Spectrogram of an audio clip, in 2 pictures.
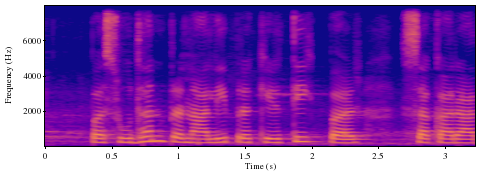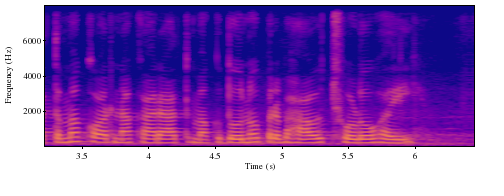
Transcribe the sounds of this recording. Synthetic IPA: pɐsuːd̪ʱənpɾənaːlipɾəkɾɪt̪ipɐɾ | sɐkaːɾaːt̪məkɔːɾnɐkaːɾaːt̪məkd̪oːnõpɾəbʱaːʋt͡ʃʰoːɽoɦɐiː

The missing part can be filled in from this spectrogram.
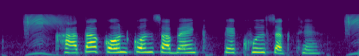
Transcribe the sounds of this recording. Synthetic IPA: kʰaːt̪akɔːnkɔːnsabɛ̃ːkːekʰuːlsɐkt̪ɛ̃

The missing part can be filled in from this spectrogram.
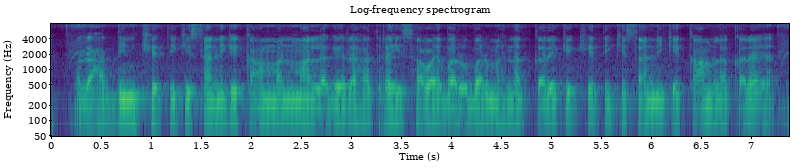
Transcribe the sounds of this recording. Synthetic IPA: ɾat̪̚d̪inkʰet̪ikɪsanikekamːənmãləɡeɾəɦət̪ɾəɦisəʋəjbəɾobəɾmɛɦnət̪kəɾekekʰet̪ikɪsanikekamlakəɾəj̰

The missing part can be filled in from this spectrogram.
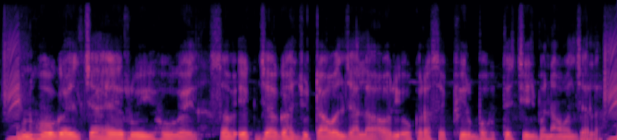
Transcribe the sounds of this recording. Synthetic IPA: ʊnɦoɡəɪlt͡ʃaɦeɾuiɦoɡəɪlsəbeːkd͡ʒəɡəɦd͡ʒuʈawəld͡ʒalaʔɔ̰ːɾiʔoːkɾasepʰiɾbəɦʊt̪et͡ʃid͡ʒbənaːwəld͡ʒa̰ːla̰

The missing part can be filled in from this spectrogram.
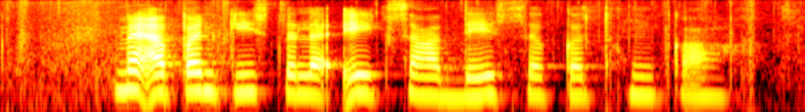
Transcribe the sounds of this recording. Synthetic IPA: mɛ̃ːɐpənkiːst̪əlaʔeːksaːt̪̚ʰd̪eːsəkət̪hũːkaː

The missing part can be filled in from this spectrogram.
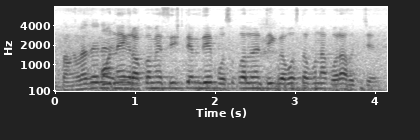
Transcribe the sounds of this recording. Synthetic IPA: baŋlad̪eɔnekɾɔkomesisʈemd̪iepɾoʃupaloneʈʰik̚bɛbost̪ʰaponakɔɾaɦotːɕʰe

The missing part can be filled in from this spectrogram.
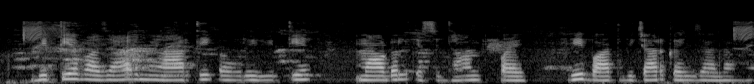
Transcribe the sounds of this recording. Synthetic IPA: ʋɪt̪jəbaːd͡ʒaːɾmẽaːɾt̪ʰɪkəʊɾiʋɪt̪jə | mɔːɖəlkesɪd̪ʱːaːnt̪pəɾibaːt̪bɪt͡ʃaːɾkəid͡ʒaːlaː

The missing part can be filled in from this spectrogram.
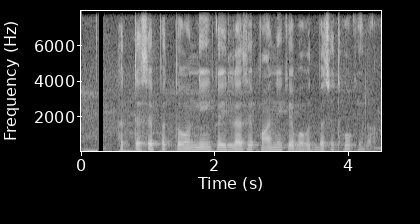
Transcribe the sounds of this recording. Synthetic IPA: hɐt̪ːesepət̪ːõniːkɐɪlːasepaːnikebɐɦʊt̪̚bɐt͡ʃət̪ɦokʰeːlaː

